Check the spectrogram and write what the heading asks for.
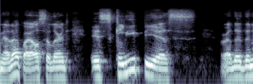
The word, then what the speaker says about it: Asclepius: teacher who helped me know that the true pronunciation is Clytemnestra. And so hopefully I will clean that up. I also learned Asclepius rather than Asclepius for the great medicine man, the student of Chiron.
